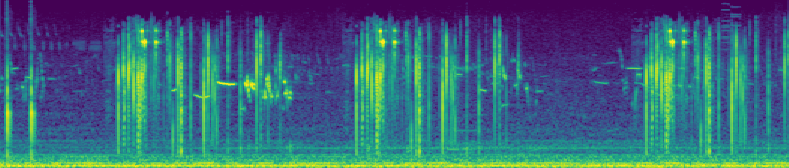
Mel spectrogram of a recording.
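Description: Small pebbles clacking as they are set down on a brick base and against each other, in three short bursts of clicks, over a steady low hum with a few short chirps.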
